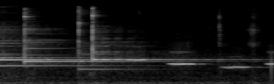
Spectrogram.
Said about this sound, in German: Der heimliche Star der Outtakes. Das Glockenspiel. Oh, das war ein tiefer Ton.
